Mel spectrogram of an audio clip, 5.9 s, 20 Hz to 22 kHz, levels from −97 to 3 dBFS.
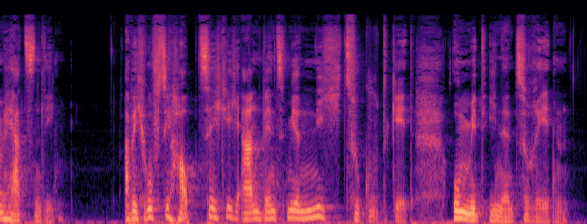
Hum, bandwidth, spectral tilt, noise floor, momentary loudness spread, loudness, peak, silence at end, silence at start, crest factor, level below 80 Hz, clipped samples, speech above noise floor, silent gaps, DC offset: none; 17 kHz; -4.5 dB/octave; -52 dBFS; 12 LU; -22 LUFS; -4 dBFS; 0.2 s; 0 s; 18 dB; -40 dBFS; under 0.1%; 29 dB; none; under 0.1%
